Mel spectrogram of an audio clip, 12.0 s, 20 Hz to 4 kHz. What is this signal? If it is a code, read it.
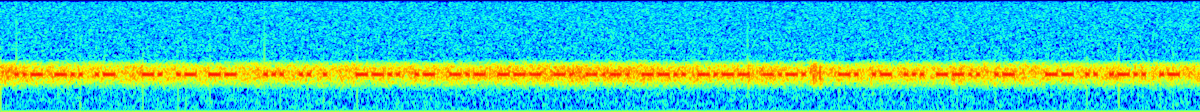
Morse code, heard as a keyed tone, about 31 wpm, 660 Hz, with radio noise. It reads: UDA NAM SIE ZAKONCZYC NASZA MILA
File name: dlazaawansowanych / nagraniazpasma / websdr recording 3565.0kHz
